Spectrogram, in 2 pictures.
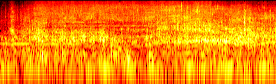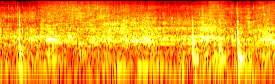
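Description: Chicken meat frying in spices in a pan over a high gas flame, a steady loud sizzle with stirring scrapes and a few sharp clinks, with no talking.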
